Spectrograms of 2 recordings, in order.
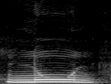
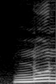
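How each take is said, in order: First: नून with the oo held long. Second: नून said as "nun", short u; the mistaken नून, vowel kept brief. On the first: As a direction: correct it to a long-vowel नून. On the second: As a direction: cut the oo of नून to a quick u. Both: Shown as a demonstration. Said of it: "नून नहीं".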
